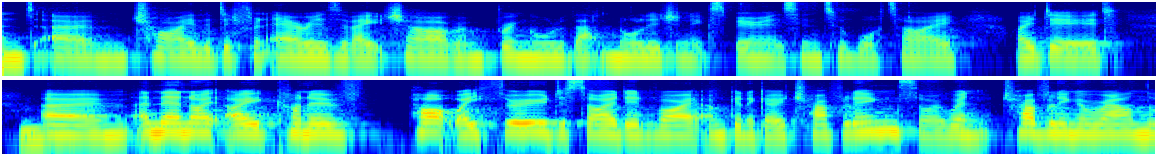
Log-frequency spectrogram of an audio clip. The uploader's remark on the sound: In a special live episode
